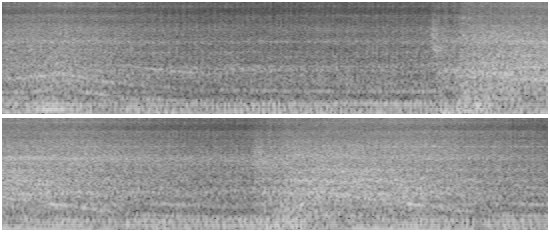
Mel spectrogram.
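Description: SEAT Ibiza car engine revved up and let fall back three times, its pitch climbing and sinking with each rev; the second and third revs, about four and eight seconds in, are the loudest.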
